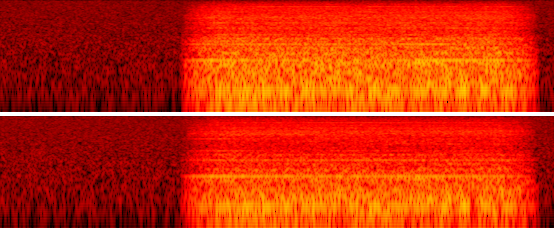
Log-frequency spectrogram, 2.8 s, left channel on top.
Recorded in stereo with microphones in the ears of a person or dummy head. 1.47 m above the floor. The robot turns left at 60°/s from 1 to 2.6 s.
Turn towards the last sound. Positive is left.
No sound to turn to.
